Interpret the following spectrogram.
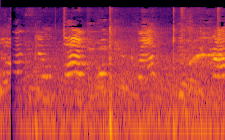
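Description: Children playing, their high voices calling out briefly twice over a low background of other voices.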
